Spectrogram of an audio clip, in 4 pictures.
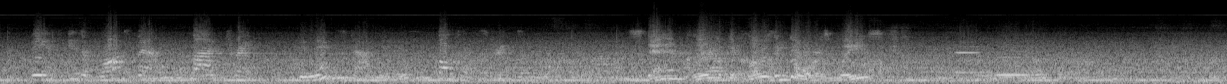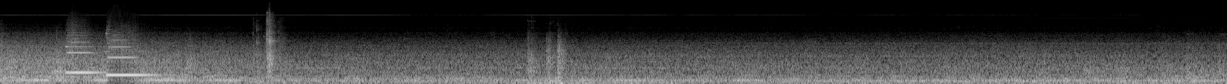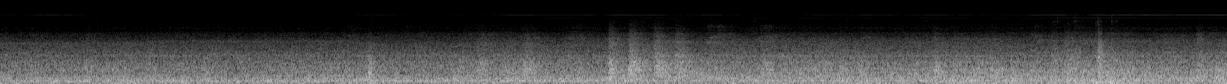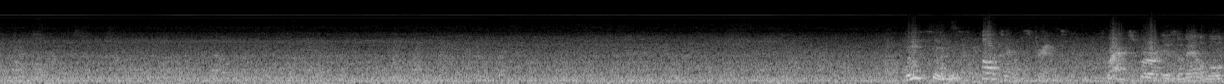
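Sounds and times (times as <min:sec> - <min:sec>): subway train rumble: 0:00.0 - 0:49.0
two-note door chime: 0:09.6 - 0:10.5, 0:12.9 - 0:14.1
rail clicks: 0:14.8 - 0:15.3, 0:29.2 - 0:32.8, 0:33.8 - 0:37.2.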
